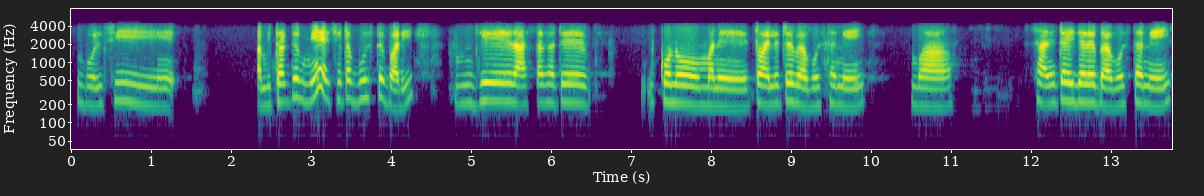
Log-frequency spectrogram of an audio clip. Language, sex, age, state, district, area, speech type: Bengali, female, 18-30, West Bengal, Uttar Dinajpur, urban, conversation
